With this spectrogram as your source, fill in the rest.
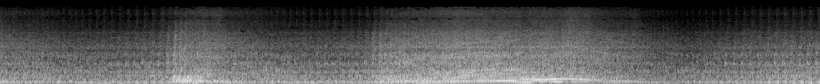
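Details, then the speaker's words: Zontes 125 motorcycle running a test Bosch MSE 6.0 ECU before flashing, warmed to 52 degrees, battery charger attached in winter: idle then two throttle blips climbing and falling smoothly without stumble; revs up evenly. "Jak widać, motorek ładnie pracuje. 52 stopnie."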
